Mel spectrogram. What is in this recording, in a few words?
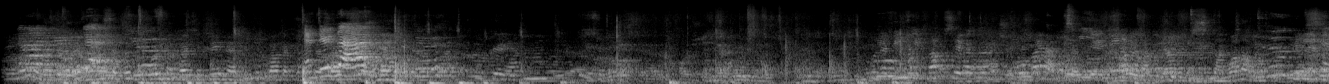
estonians speaking and accordion; ambiances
